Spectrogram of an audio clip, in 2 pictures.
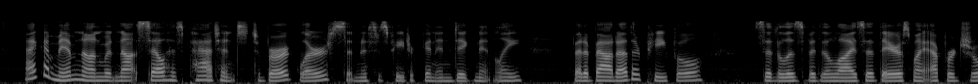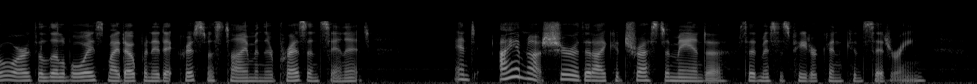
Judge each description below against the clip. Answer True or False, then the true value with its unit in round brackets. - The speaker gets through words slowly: False (160 wpm)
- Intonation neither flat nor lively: False (2.1 semitones)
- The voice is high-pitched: False (175 Hz)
